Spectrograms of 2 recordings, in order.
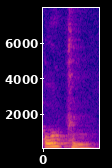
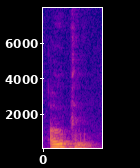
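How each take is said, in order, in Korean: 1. 첫 모음은 짧고 평범한 o예요. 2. 첫 모음은 길게 ou로 미끄러지는 소리예요. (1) "open이라고 읽지 않도록 조심하셔야 됩니다" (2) "우를 꼭 넣어주셔야 돼요. 영어는 모음을 강하게 읽고 길게 읽고"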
